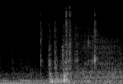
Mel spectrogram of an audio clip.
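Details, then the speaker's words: 2004 Volvo XC70 with a failed, exploded automatic transmission; the car will not move in drive. Shifting into park gives dull clunks and a scrape as the parking pawl ratchets without locking. Parking pawl failing to engage. "Basically, that's the parking pin in the automatic transmission trying to engage. But due to the transmission failure, it is not working."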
